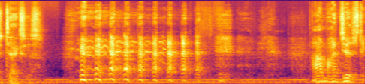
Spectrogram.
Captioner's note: Beauregard laughs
